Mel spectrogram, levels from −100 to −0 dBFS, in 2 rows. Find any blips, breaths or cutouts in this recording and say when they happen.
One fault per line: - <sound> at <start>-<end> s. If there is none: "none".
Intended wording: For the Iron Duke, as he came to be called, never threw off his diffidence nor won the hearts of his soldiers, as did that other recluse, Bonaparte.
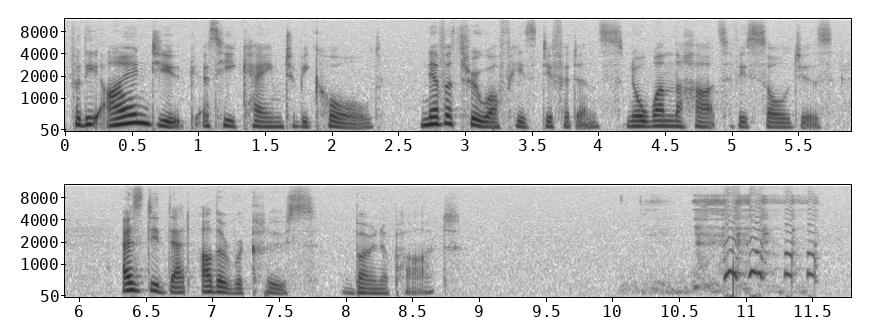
- laugh at 10.1-11.6 s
